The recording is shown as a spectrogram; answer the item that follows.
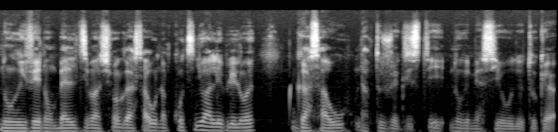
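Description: A man's very deep, low pitch at a very fast pace, with fairly even intonation, hardly any pauses, and a dry sound with no echo. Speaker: presenter. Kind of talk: presenter commentary. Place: studio. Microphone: studio mic.

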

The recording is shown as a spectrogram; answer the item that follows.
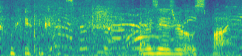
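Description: Clear music fills the background. Over it, a woman talks. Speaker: vlogger. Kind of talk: casual vlog chat. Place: car. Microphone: phone near.

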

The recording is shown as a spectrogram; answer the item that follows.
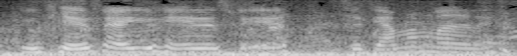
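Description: A woman at a very slow pace, crowd noise behind her, the sound dry with no echo. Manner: drunk, slurred, drowsy speech. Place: beach. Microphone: phone near.

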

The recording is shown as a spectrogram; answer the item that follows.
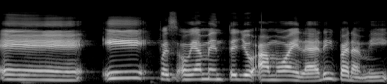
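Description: In a very clean recording with a silent background, a woman's bright, sharp tone sits at a fairly high pitch with ordinary pitch variation. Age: 30s. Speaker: teacher. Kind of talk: interview.

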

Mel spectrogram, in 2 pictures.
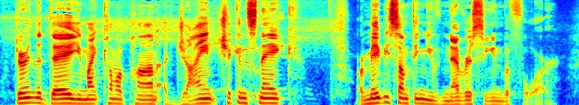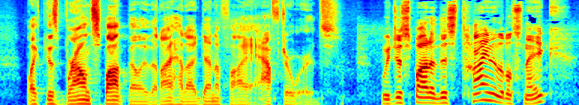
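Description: On a very clean recording with a silent background, a man with a medium pitch sounds enthusiastic and animated, his pitch varying in an ordinary way. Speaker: wildlife video host. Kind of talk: nature documentary narration. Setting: outdoors in the field. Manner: enthusiastic, animated, upbeat; informative, clear, moderately paced.

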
